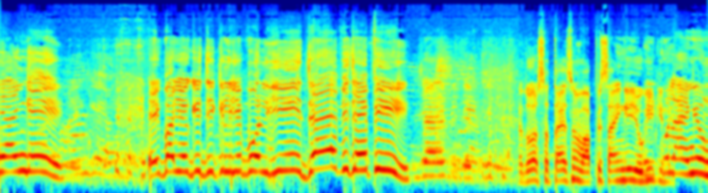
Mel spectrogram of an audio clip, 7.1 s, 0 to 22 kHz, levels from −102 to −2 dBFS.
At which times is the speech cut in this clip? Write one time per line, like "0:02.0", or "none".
0:05.1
